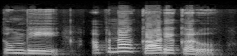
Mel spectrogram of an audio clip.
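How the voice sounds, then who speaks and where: A man's voice: a little high, animated, takes it slowly, creaky, a little mellow, heavily acted. A man voicing a stern, wise holy hermit in a cartoon story, solemn and admonishing.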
